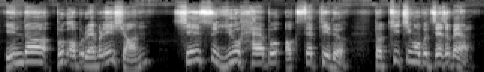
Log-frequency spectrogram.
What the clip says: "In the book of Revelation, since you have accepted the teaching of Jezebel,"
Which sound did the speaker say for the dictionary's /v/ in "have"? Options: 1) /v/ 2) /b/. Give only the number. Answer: 2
